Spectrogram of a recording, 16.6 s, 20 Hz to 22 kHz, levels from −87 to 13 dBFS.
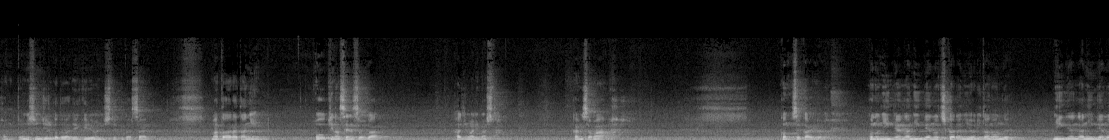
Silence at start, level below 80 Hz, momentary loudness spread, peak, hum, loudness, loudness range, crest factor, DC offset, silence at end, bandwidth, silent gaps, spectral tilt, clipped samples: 0 s; -44 dBFS; 18 LU; 0 dBFS; none; -17 LUFS; 7 LU; 18 dB; under 0.1%; 0 s; 14.5 kHz; none; -6 dB/octave; under 0.1%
